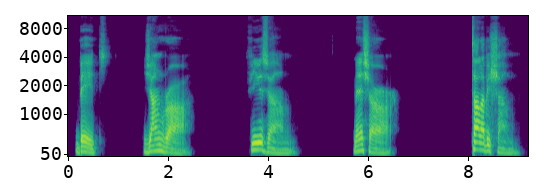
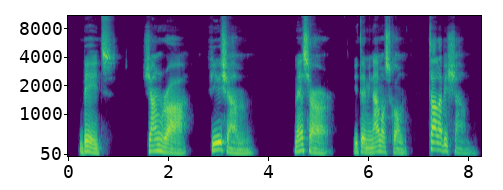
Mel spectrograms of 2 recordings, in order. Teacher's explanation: Este sonido se pronuncia como el sonido anterior, SH sound, pero en este caso activaremos las cuerdas vocales haciéndolas vibrar para crear sonoridad. Por ese motivo pasamos de representar su pronunciación en español de una SH a una ZH.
